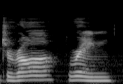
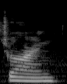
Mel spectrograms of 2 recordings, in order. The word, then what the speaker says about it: drawing: you're not hearing things I was pronouncing it draw ring but it's drawing drawing oh my god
